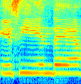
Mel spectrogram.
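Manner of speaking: put-on older woman's very high, loud Boston accent. Retelling what an older lady on set asked, in an older lady's Boston accent. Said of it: "this lady in her Boston accent".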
